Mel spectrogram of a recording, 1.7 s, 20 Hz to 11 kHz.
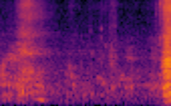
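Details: A hungry Tasmanian devil being fed pear at Cradle Mountain, Tasmania, in winter 2011 gives a short, rasping burst, then a loud harsh hissing screech at the end.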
